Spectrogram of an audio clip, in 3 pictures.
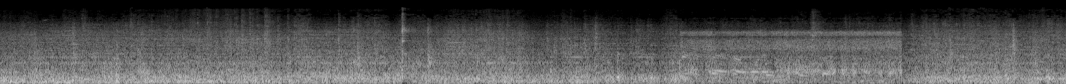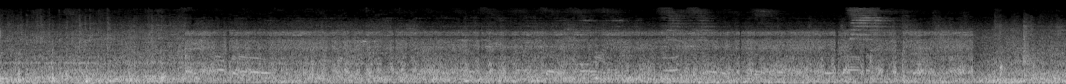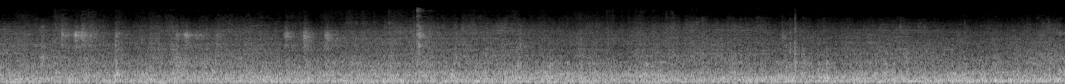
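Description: Freight cars rolling past on curved track: a steady rumble of steel wheels on rail with occasional clicks. A high wheel squeal comes in briefly about seven seconds in, then again for about eight seconds through the middle.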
